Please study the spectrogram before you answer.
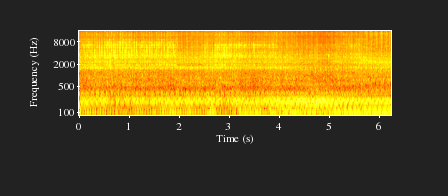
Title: Yamaha R1 rattle noise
